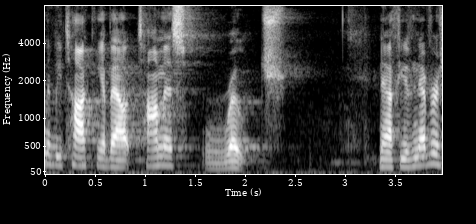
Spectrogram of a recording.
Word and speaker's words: Rotch: be talking about Thomas roach now if you've never said his name before it's spelled r o t c it is annunciated R OAC I know because there's a street called Roch so this is from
